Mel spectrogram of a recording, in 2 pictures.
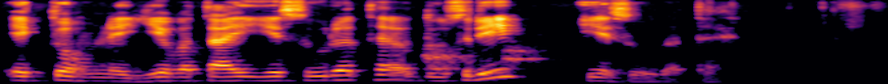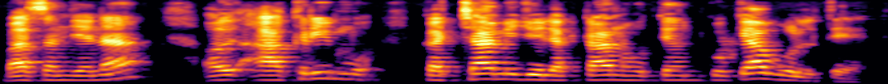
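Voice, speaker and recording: A man teaching an online electronics class, repeatedly asking questions and answering them himself, loud on key words and quiet on asides. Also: a little high, normal speed, a little hiss or hum. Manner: asks and answers his own questions, repetitive, coaxing; swings between loud emphasis and quiet asides.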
